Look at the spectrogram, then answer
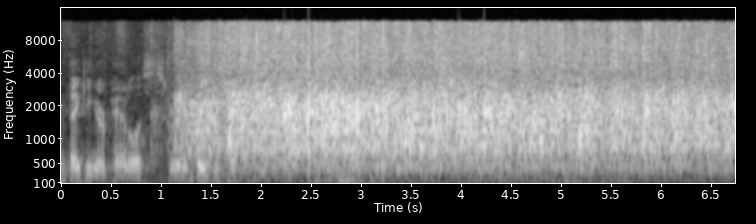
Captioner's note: audience applauding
